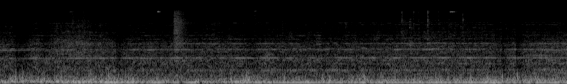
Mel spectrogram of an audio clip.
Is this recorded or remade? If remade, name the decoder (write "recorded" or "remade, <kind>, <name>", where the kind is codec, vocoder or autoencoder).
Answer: recorded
